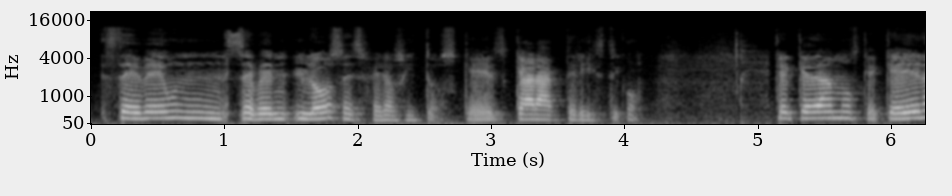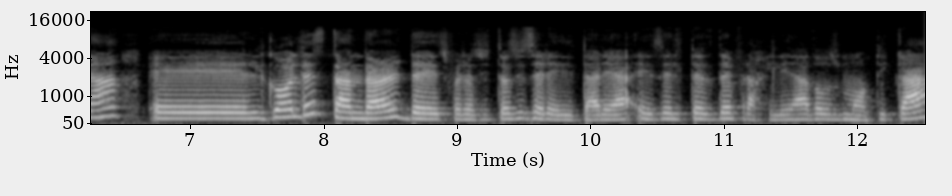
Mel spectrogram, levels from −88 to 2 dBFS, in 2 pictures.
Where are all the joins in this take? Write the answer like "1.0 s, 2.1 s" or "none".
1.0 s, 5.1 s, 6.6 s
